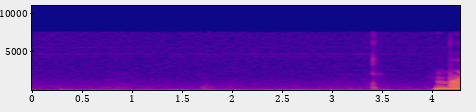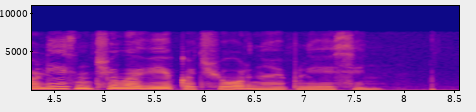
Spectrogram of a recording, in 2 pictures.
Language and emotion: Russian, sad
